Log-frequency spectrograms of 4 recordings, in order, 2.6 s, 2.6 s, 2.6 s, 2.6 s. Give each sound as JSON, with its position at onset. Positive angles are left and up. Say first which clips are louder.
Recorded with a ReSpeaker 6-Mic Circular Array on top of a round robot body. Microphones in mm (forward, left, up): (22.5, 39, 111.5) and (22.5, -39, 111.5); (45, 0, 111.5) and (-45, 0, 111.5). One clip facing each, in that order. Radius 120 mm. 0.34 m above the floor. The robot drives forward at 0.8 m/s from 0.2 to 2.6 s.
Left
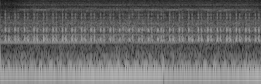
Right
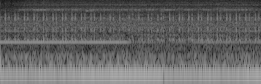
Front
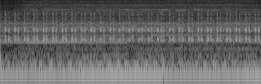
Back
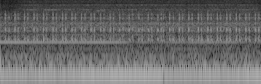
{"t": 0.0, "sound": "a helicopter", "louder": "left 4 dB, front 1 dB", "azimuth_deg": 65}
